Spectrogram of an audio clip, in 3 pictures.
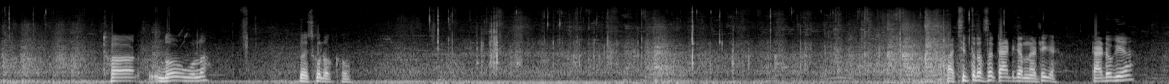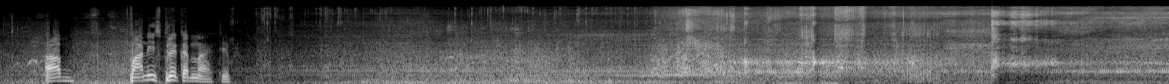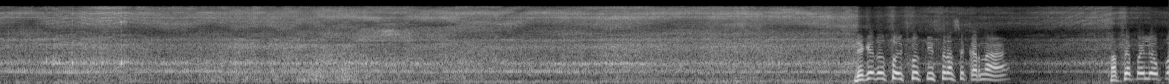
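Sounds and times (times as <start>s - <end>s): pressure washer spraying: 14.2s - 35.0s.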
